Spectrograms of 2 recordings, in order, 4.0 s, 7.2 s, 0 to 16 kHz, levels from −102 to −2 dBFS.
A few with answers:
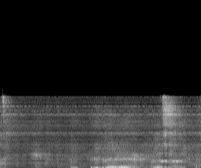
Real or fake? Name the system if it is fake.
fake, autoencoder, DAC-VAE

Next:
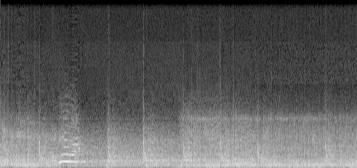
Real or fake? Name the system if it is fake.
fake, autoencoder, DAC-VAE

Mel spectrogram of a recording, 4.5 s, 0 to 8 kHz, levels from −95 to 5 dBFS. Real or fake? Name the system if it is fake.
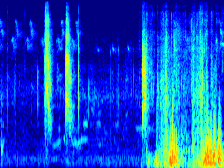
fake, autoencoder, DAC-VAE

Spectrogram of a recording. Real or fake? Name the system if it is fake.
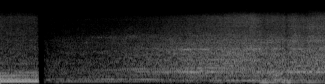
fake, autoencoder, DAC-VAE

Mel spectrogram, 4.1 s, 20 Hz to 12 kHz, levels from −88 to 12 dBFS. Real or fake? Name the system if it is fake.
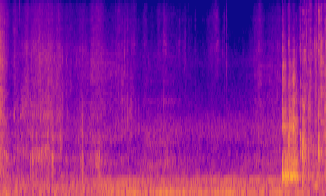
real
